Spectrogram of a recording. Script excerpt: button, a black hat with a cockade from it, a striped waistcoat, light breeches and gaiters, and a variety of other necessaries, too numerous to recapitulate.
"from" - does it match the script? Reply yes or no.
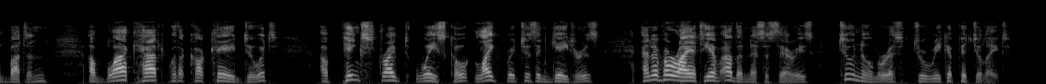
no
